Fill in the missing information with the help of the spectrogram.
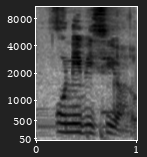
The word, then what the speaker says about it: Univision: And this one, Univision. – Univision. Yeah, see, when you said it that way. – Uno, like number one.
